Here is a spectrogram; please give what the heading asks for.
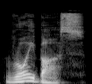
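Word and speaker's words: Rooibos: Our final herbal treasure is Royos, pronounced Royos, which comes from the Africans words meaning red bush.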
